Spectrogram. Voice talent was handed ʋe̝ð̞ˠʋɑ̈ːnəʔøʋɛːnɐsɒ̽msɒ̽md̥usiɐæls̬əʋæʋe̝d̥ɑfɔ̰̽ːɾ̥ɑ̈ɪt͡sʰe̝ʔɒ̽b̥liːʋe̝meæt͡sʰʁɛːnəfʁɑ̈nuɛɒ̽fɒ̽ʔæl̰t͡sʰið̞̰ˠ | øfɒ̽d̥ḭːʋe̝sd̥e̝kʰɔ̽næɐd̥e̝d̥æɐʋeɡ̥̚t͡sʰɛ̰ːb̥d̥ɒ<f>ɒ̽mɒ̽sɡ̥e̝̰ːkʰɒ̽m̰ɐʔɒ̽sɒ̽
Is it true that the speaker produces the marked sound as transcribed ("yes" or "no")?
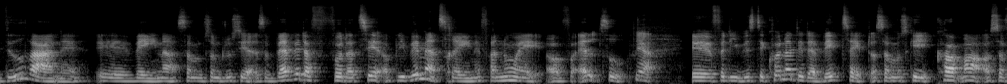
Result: no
